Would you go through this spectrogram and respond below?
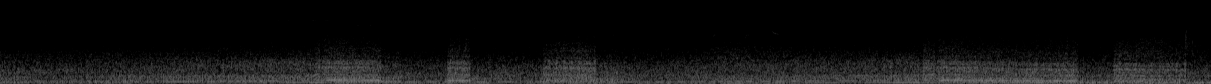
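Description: Truck engine in a farming video game, a dual-rear-wheel truck driving on farmland: a continuous steady drone with a few brief hissing bursts over it, no talk.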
